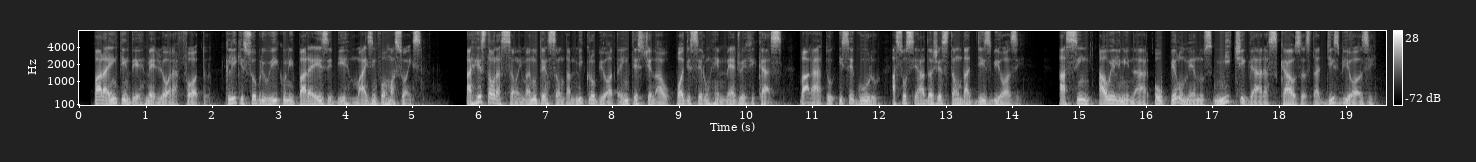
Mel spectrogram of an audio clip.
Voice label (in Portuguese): Portuguese Brazil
